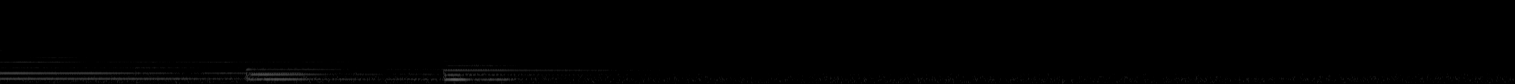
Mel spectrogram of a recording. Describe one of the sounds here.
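A piano plays slow chords that ring and slowly fade.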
